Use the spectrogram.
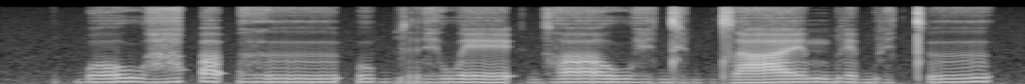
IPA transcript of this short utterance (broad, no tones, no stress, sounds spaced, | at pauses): ɓ o w a̤ ʔ ʌ ʔ ɦ ɯː ʔ u b r e̤ w eː ʔ ɡʱ ʌː w e̤ d e̤ b d l aː e̯ m b e b e̤ tʼ ɯ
